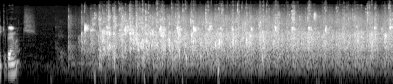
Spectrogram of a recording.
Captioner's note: applause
